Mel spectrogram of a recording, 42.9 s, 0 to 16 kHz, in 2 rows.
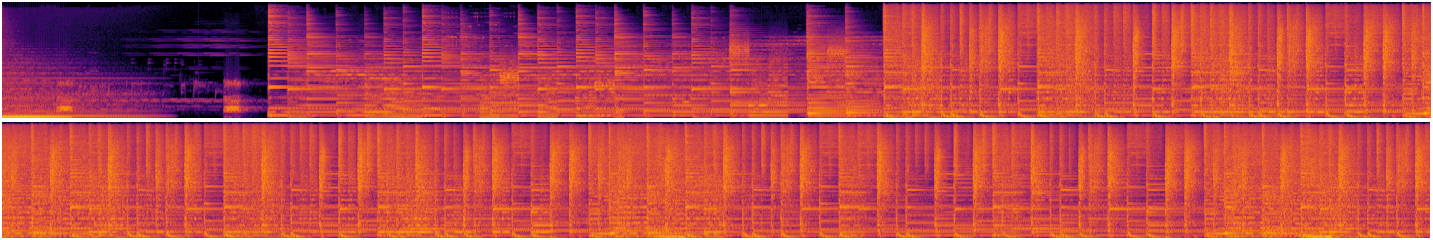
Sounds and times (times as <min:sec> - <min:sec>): Music: 0:00.0 - 0:42.8.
